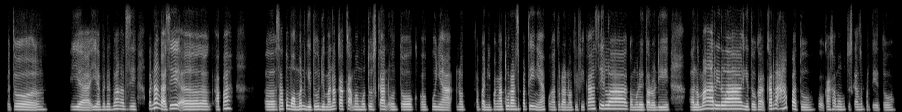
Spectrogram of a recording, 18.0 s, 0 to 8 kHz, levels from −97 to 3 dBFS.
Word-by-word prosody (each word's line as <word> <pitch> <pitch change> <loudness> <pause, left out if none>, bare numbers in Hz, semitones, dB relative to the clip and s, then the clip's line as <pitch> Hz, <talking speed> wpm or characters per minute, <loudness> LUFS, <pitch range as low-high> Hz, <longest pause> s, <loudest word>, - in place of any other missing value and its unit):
Betul, 190 -1 0 0.5
iya 195 -1 0 0.2
iya, 195 0 0
bener 200 0 -4
banget 235 -2 -1
sih. 210 -1 -3 0.3
Pernah 240 +7 +3
enggak 200 -6 +5
sih, 255 +1 +2 0.2
eee, 200 0 +3
apa, 205 +6 -2 0.8
eee, 190 0 +2
1 225 +1 -1
momen 205 +2 +4
gitu 190 +1 +1
di - - +4
mana 190 +4 +2
Kakak 215 -2 0
memutuskan 200 +2 -1
untuk, 195 -1 0 0.2
eee, 185 0 -6
punya 195 -2 -3 0.3
not 190 -1 -6 0.3
apa 185 +3 -4
nih 175 - -7
pengaturan 205 +2 +2
sepertinya 215 -3 -3
pengaturan 180 -1 -5
notifikasilah 240 +6 +2
kemudian 180 -1 -2
taruh 170 -1 +1
di, 180 -1 0 0.4
eee, 175 - 0
lemarilah 245 +2 +5
gitu 200 -1 -2
ka - - +2 0.2
karena 230 +5 +3 0.2
apa 330 -8 -1
tuh 180 -2 -3 0.2
kok - - -8
Kakak 195 +1 -5
memutuskan 195 -1 -8
seperti 185 -3 -16
itu? 170 +1 -11
200 Hz, 145 wpm, -23 LUFS, 185-220 Hz, 0.8 s, enggak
